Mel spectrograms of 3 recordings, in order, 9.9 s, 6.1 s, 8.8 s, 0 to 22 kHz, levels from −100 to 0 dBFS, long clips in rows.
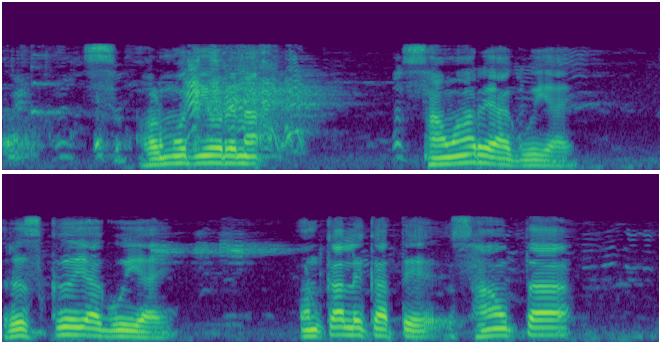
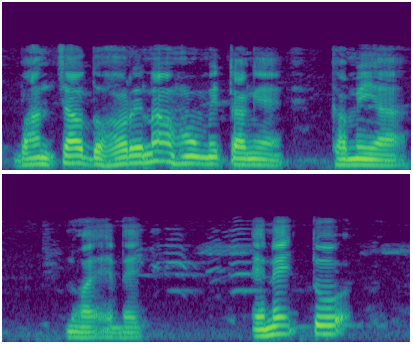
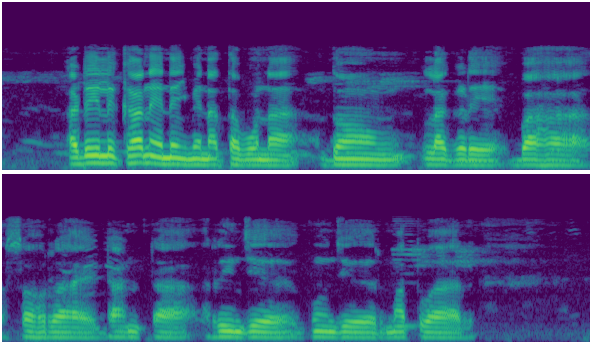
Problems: background sounds at intervals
